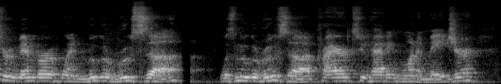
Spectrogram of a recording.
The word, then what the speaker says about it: Muguruza: all of a sudden everyone was pronouncing her last name like with a th instead of a z now i get it's a spanish thing carla's that and carla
